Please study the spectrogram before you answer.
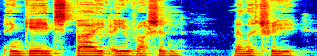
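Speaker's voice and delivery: ordinary delivery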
